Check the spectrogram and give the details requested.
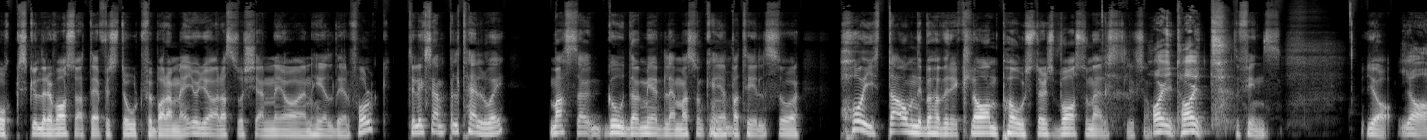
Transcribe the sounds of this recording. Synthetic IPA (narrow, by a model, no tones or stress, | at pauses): ɔkskɵlːəd̪ɛvɑːsɔat̪̚d̪ɛæɾfœʂt̪uːʈfœɾbɑːɾamɛjɔjœːɾasɔɕɛnːəjɑːɡɛnɦeːld̪eːlfɔlkt̪ʰːɪlɛksɛmpəlt̪ʰɛlwɛj | masːaɡuːd̪ameːd̪lɛmːaʂɔmkʰanjɛlpat̪ʰɪlːsɔ | hɔjt̪aɔmnɪbɛɦøːvəɾːɛkʰlɑːmpʰoʊst̪əs̬vɑːsɔmhɛlst̪lɪksɔ̰mhɔjt̪hɔjt̪d̪ɛfɪns | jɑ̰ːjɑː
